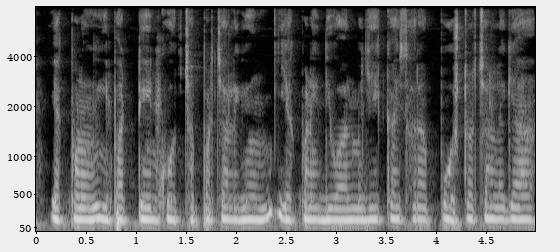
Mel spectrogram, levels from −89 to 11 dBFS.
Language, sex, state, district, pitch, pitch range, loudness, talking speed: Hindi, male, Uttarakhand, Uttarkashi, 155 Hz, 150-160 Hz, -13 LUFS, 230 wpm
